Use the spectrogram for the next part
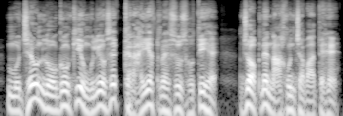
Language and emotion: Urdu, disgusted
